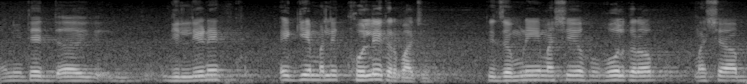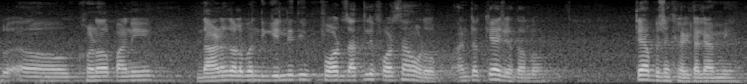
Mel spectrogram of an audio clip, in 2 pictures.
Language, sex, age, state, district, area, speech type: Goan Konkani, male, 30-45, Goa, Quepem, rural, spontaneous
